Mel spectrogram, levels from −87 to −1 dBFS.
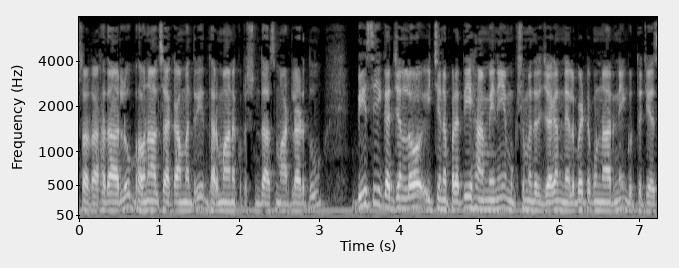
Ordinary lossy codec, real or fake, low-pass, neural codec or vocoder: none; real; 7.2 kHz; none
